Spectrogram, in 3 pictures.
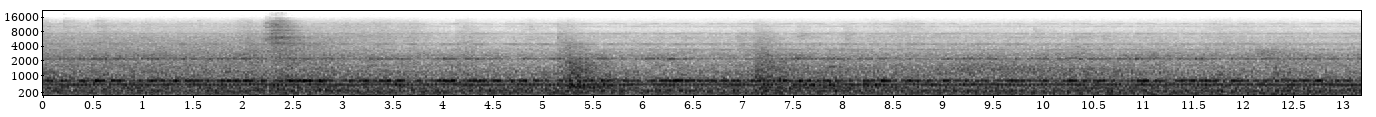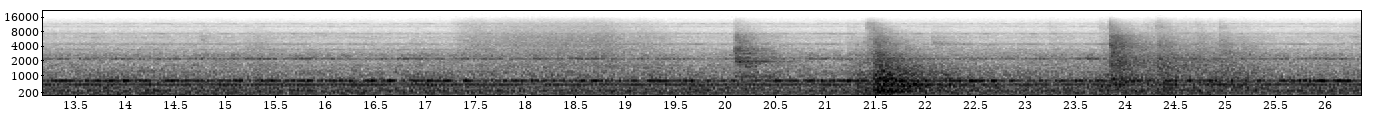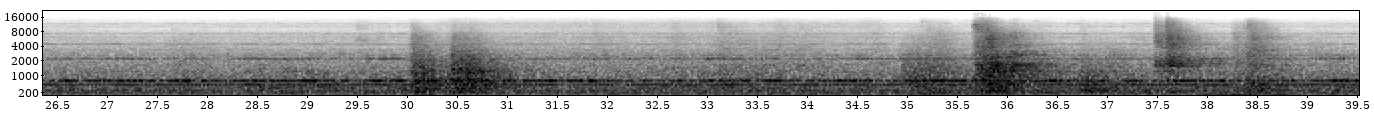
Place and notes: {"title": "berlin, finckensteinallee: cafeteria of the german federal archives - the city, the country & me: canteen kitchen", "date": "2015-11-11 10:33:00", "description": "cafeteria of the german federal archives berlin-lichterfelde, lulled by the sound of refrigerators, kitchen staff preparing lunch\nthe city, the country & me: november 11, 2015", "latitude": "52.43", "longitude": "13.30", "altitude": "45", "timezone": "Europe/Berlin"}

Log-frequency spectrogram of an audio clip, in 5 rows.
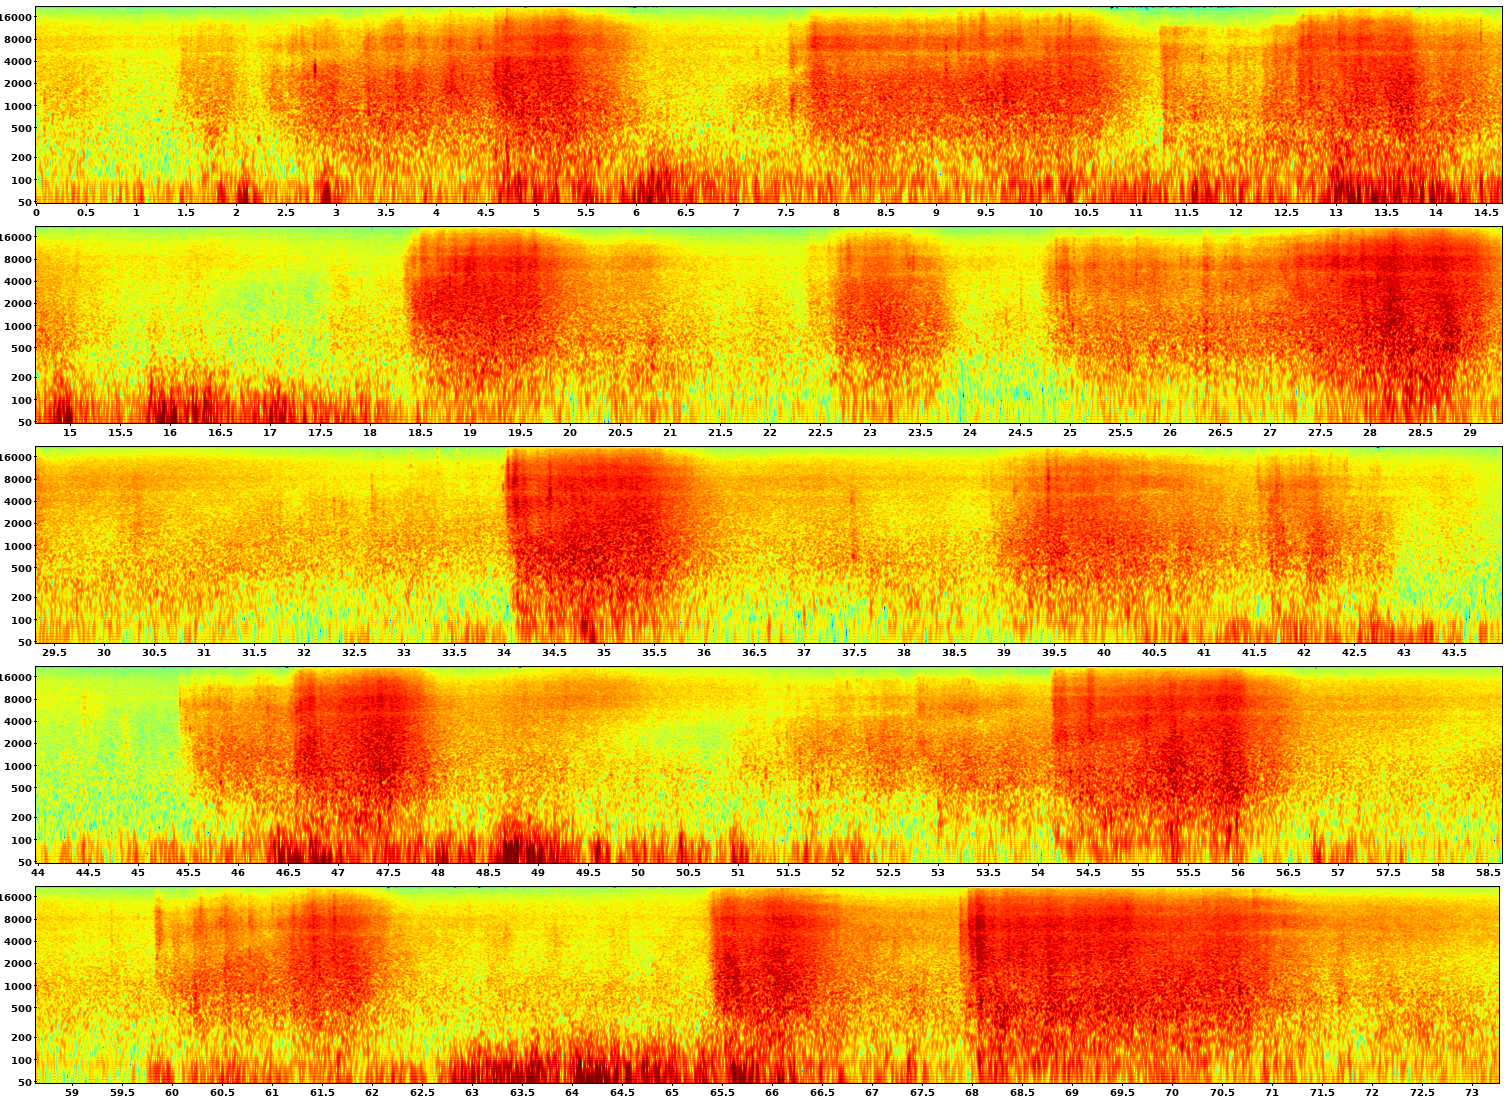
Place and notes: {"title": "嵵裡沙灘, Magong City - Sound of the waves", "date": "2014-10-23 13:21:00", "description": "At the beach, Windy, Sound of the waves\nZoom H6+Rode NT4", "latitude": "23.53", "longitude": "119.57", "altitude": "8", "timezone": "Asia/Taipei"}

